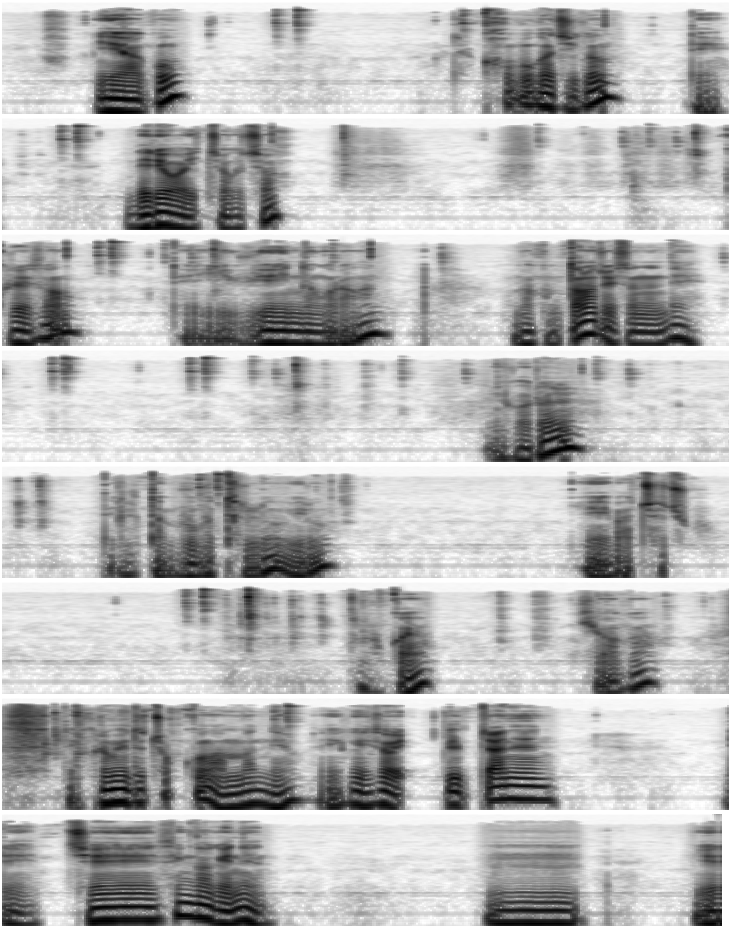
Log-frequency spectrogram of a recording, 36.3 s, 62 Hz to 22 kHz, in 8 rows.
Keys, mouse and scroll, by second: 4.8 shift+click, 6.2-7.5 shift+scroll, 8.5 shift+middle click, 9.6 shift+click, 10.0 shift+middle click, 13.8 shift+click, 14.7 shift+click, 15.1 shift+middle click, 18.2 m, 23.8 shift+click, 24.6 alt+f, 27.5 ctrl+z.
